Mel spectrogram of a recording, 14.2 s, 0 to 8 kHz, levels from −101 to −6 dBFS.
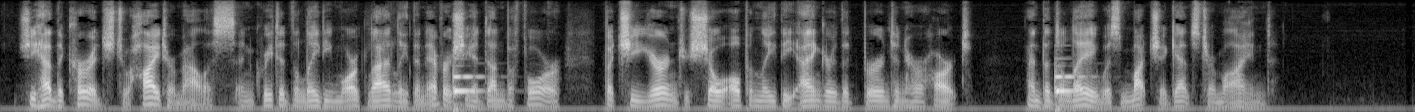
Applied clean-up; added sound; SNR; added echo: none; Dishes, pots, and pans; 1 dB; none.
